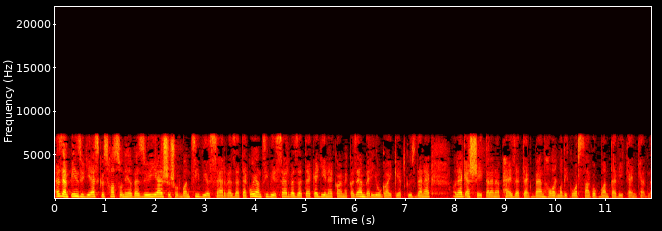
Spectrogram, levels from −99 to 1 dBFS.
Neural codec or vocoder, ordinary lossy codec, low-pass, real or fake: none; none; 7.2 kHz; real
